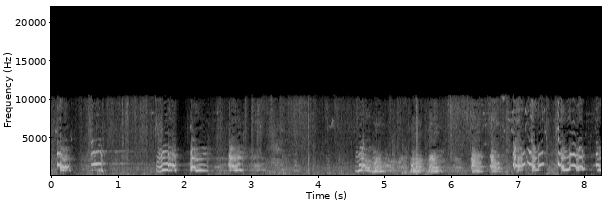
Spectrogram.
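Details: Pet beagle barking while chasing a Great Dane, with a second beagle also present: bursts of high, yelping barks, often in quick pairs, with short gaps between volleys.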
